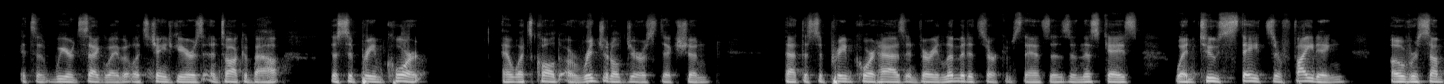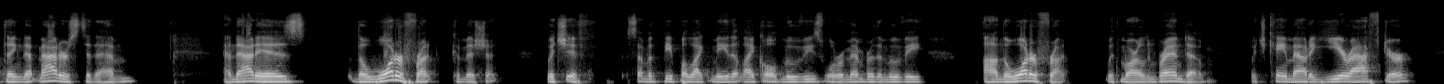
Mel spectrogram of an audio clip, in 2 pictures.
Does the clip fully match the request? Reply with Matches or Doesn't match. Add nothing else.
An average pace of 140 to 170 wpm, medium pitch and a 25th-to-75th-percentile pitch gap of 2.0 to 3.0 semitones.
Doesn't match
